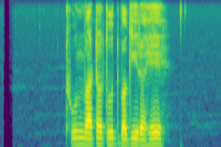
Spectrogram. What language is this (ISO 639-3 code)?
nep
